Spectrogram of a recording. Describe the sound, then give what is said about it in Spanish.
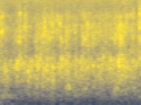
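An audience applauds the Lord during a church service in a steady, dense wash of clapping that holds at an even level for the full two seconds, with no voices standing out above it. “¿No le doy un aplauso al Señor usted por eso?”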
